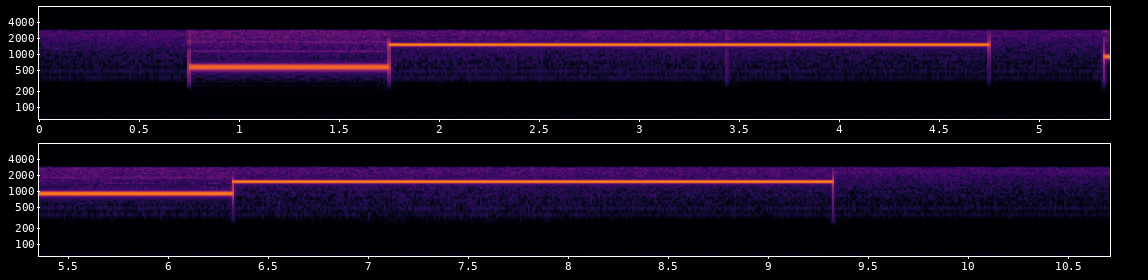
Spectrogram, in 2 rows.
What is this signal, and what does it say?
Two-tone page, heard as a one-second tone, then a three-second tone, about 570 then 1500 Hz, about 900 then 1500 Hz. It is heard from 0.7 to 9.3 s.
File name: pager / 78 FIRE / wcalert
